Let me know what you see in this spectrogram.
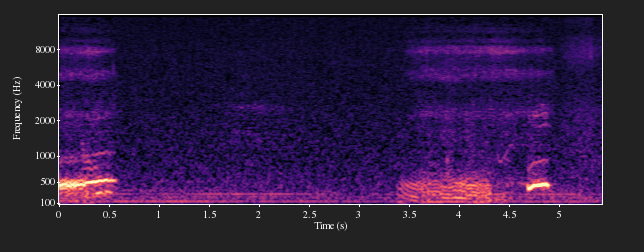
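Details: Snoring in a French bulldog: soft, rasping snore on a breath in, with short squeaky whistles at its edges.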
